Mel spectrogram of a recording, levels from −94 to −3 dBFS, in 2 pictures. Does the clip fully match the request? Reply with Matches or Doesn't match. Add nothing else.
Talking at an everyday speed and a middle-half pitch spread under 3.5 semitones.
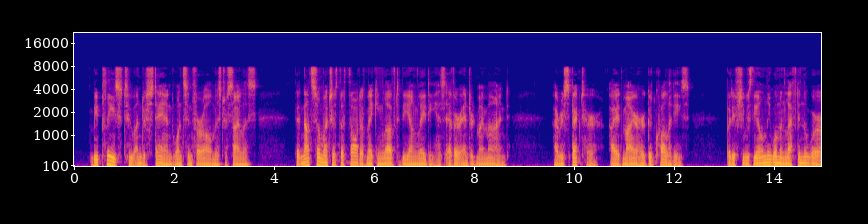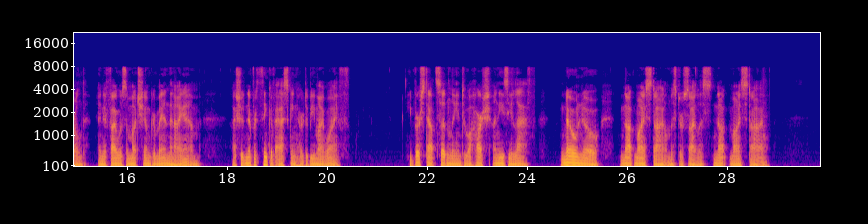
Matches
